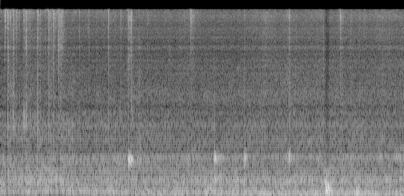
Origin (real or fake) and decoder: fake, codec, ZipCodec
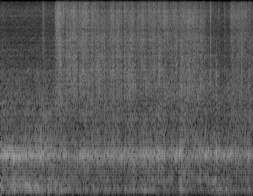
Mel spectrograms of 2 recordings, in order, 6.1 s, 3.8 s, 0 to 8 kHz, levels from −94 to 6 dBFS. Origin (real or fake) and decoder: fake, codec, ZipCodec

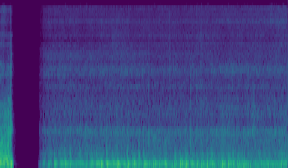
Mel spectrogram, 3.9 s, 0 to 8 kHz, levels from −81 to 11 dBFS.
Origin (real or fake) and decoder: fake, codec, ZipCodec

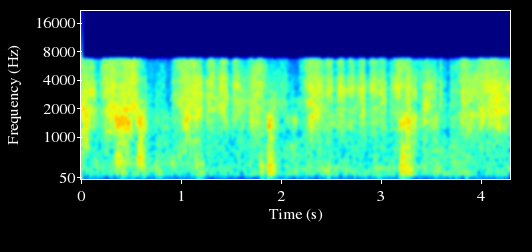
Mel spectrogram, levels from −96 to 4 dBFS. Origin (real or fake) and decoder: real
